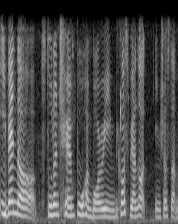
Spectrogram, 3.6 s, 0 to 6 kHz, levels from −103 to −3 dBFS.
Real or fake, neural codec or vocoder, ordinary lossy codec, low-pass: real; none; none; 5.4 kHz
